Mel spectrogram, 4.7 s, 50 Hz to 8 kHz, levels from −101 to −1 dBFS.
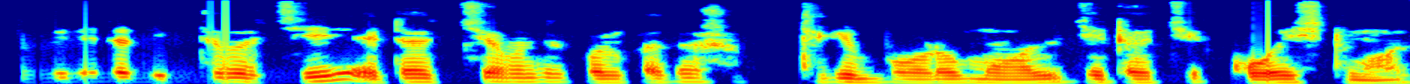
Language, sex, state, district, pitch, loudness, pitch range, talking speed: Bengali, male, West Bengal, Kolkata, 120 Hz, -19 LUFS, 115-140 Hz, 215 wpm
